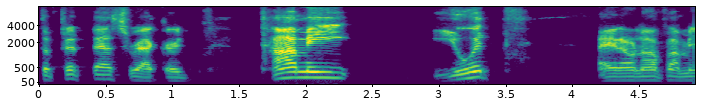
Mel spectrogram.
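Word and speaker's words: Hughitt: pronouncing don't even know Tommy uitt I know guy h u g h TT that's a weird spelling of uitt but that's how I pronounce it uitt he again 1920 to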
